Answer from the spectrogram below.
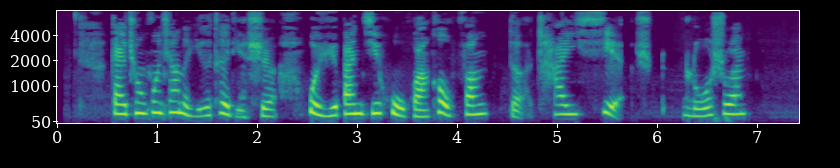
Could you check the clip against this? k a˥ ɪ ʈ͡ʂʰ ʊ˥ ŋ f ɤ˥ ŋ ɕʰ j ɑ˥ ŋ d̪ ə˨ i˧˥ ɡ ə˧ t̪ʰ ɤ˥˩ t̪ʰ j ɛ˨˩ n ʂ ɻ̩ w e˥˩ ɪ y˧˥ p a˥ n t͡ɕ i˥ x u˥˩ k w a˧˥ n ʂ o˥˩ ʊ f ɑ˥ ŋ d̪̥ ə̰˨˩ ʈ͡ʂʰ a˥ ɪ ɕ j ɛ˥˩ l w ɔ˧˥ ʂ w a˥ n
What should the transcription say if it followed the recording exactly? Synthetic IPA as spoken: k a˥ ɪ ʈ͡ʂʰ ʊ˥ ŋ f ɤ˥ ŋ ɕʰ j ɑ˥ ŋ d̪ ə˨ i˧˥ ɡ ə˧ t̪ʰ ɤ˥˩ t̪ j ɛ˨˩ n ʂ ɻ̩ w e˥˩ ɪ y˧˥ p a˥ n t͡ɕ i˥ x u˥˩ x w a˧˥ n x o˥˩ ʊ f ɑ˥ ŋ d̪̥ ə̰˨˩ ʈ͡ʂʰ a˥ ɪ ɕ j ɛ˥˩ l w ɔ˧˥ ʂ w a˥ n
